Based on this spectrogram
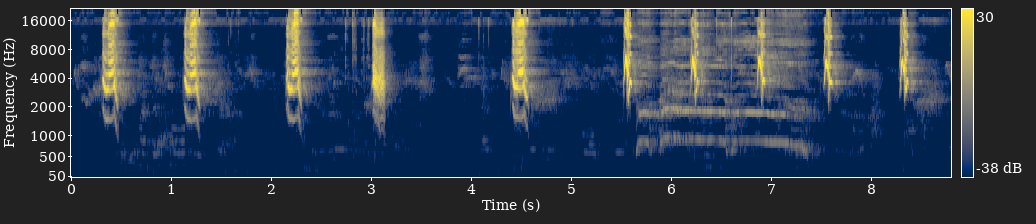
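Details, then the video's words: Long-tailed shrike (pentet, cendet), a lure to make other shrikes sing: sharp high downslurred notes, then a rattling run over lower steady whistled tones, then more sharp notes. "pentet PASTOL gacor || toet toet sambung materi || pancingan burung cendet paling ampuh"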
